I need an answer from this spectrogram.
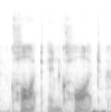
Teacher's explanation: Occasionally you'll hear a rounded form, an open O form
